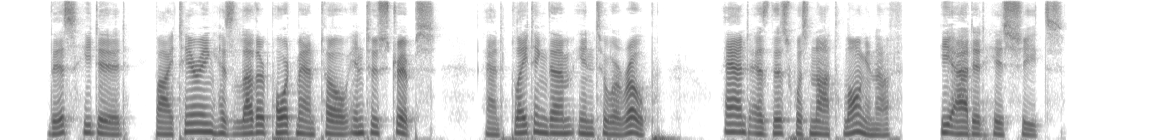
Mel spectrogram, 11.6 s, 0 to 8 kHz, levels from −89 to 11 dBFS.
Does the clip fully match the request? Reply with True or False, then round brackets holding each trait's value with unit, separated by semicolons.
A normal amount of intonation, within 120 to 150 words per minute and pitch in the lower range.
False (3.7 semitones; 140 wpm; 145 Hz)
